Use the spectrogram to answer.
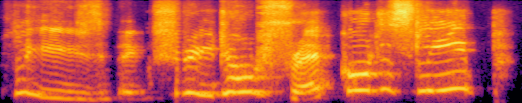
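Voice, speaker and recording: A woman playing an earnest, anxious but brave hobbit servant in a script table read, pleading and excitable. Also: extremely high pitch, takes it slowly, full character voice.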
